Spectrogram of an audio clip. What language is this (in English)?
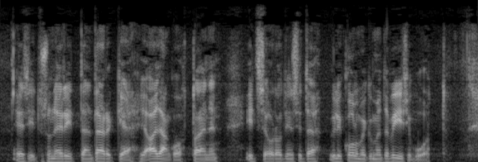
Finnish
